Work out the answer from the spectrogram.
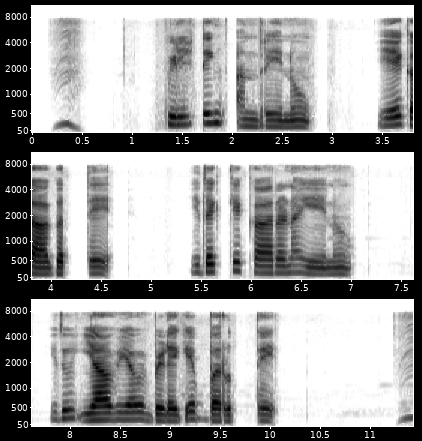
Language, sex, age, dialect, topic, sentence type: Kannada, female, 41-45, Mysore Kannada, agriculture, statement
